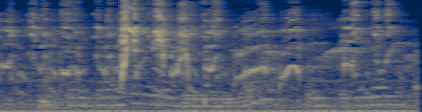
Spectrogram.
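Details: A pet orange-fronted parakeet watching YouTube videos gives sharp, high squawks and short rising chirps, with a burst around the first second, over a low indoor hum.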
